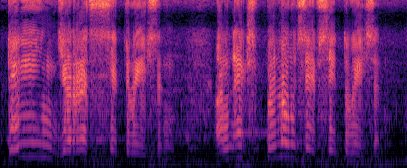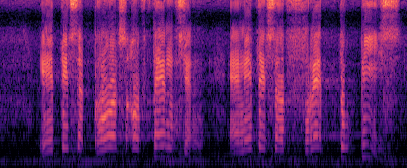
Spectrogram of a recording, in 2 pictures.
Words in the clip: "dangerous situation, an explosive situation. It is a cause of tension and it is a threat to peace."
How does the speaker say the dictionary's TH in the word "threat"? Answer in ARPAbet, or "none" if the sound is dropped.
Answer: F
